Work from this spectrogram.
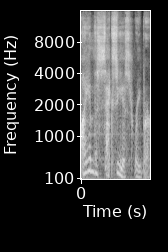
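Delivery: hushed, confiding, close leaning-in whisper. A player voicing a reaper leans close to the listener: whispering. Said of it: "and he like whispers you".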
